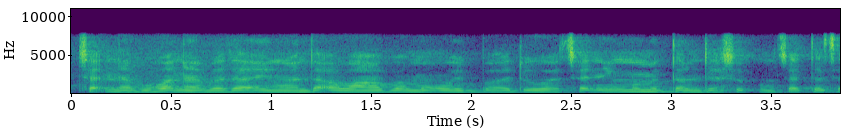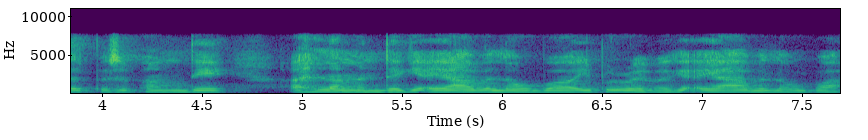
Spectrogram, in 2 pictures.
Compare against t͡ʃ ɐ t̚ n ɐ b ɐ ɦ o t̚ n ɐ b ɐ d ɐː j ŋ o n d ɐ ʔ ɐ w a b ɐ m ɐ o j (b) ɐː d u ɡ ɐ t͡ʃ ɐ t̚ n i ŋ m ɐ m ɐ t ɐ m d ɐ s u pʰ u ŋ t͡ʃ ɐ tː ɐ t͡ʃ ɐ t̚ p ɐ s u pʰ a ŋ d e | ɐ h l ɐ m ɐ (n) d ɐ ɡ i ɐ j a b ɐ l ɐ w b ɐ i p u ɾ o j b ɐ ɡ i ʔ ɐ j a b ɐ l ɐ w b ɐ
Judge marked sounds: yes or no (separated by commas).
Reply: yes, yes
